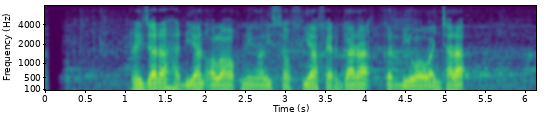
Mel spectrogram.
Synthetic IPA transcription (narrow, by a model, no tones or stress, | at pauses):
red͡ʒaɾaɦadianʔɔlɔɦɔk̚niŋalisɔfiafɛrɡaɾakɨrdiwawaɲt͡ʃaɾa̰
